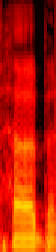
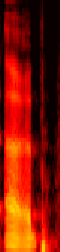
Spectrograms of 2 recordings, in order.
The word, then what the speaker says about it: herb: Was about the difference between the pronunciation of herb and how you Americans say it, which is herb. In some parts of America, of course, where you just don't pronounce the H for some reason, and you really overstress the B and all sorts of weird stuff like that.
